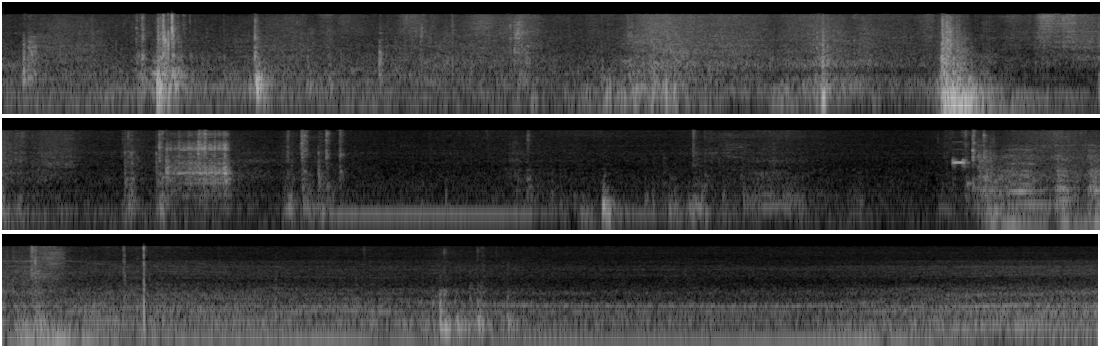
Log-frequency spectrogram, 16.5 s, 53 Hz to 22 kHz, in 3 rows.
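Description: Car door opening and someone getting in, with a heavy door thump about five seconds in, then a brief hum as the ignition comes on. About ten seconds in, the Subaru Legacy Touring Wagon 2.0i's 2.0-litre flat-four cranks, catches and settles into a steady fast idle of about 1,800 rpm on a cold engine.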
